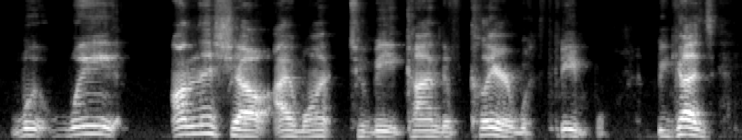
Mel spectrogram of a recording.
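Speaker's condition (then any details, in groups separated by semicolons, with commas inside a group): Traumatic brain injury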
